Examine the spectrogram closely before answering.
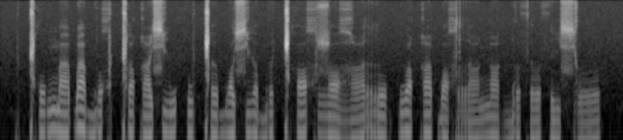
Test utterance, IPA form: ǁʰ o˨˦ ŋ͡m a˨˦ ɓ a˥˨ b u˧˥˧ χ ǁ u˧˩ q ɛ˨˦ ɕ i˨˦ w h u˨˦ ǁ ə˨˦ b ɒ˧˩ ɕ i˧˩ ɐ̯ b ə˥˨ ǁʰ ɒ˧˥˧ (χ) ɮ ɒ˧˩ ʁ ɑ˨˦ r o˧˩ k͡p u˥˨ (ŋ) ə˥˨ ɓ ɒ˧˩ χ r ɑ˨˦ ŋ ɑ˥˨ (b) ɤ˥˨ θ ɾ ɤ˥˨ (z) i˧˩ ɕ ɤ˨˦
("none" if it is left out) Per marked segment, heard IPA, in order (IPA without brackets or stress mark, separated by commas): χ, q, ɡ͡b, θ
